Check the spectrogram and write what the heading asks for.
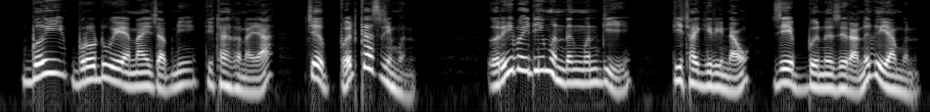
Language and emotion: Bodo, disgusted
